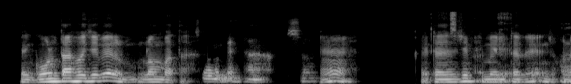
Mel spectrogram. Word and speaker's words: صالحات: সলিহাত হ্যাঁ, এটা হচ্ছে ফিমেলটারে যখন আপনি صالحات প্লুরাল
